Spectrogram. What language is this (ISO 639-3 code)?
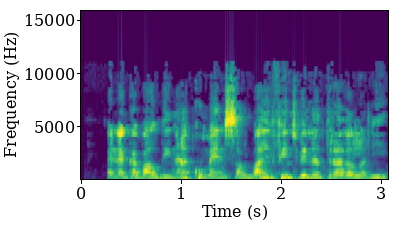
cat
